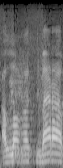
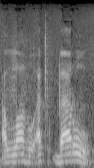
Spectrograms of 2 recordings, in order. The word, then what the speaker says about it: الله أكبر: Аллаху акбар өтіп атырда, Аллаху акбару бол керек та, екеуін қосқан кезде келесімен жаңдай қосқан кезде сол р фатхалы болмау керек. Аллаху акбара болмау керек. Аллаху акбару бол керек та.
